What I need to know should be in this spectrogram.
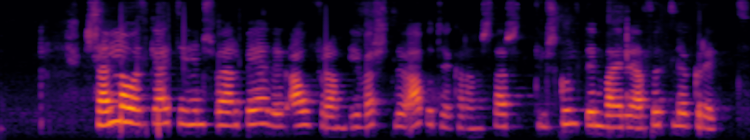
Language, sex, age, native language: Icelandic, female, 30-39, Icelandic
